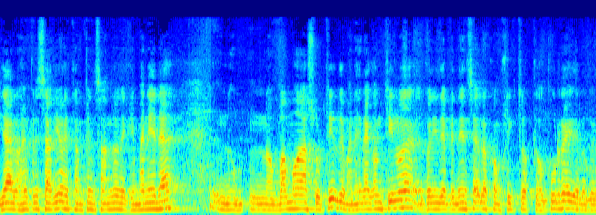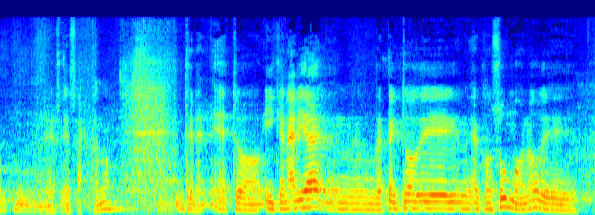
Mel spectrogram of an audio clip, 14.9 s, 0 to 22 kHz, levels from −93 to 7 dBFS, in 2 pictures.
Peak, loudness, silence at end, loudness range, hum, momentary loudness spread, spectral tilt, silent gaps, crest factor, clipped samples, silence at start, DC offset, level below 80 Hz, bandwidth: 0 dBFS; -19 LUFS; 0 s; 5 LU; none; 9 LU; -7 dB/octave; none; 18 dB; under 0.1%; 0 s; under 0.1%; -52 dBFS; 15.5 kHz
